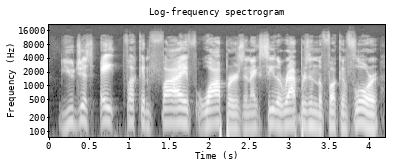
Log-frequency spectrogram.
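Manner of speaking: ordinary delivery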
